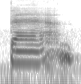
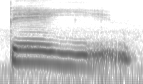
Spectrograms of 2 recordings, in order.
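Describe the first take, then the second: First: The vowel is short and plain, without a glide. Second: The vowel glides as a long diphthong. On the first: The speaker calls it wrong. "I'm hearing kind of like ban" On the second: The speaker calls it right. "So let that A happen"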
